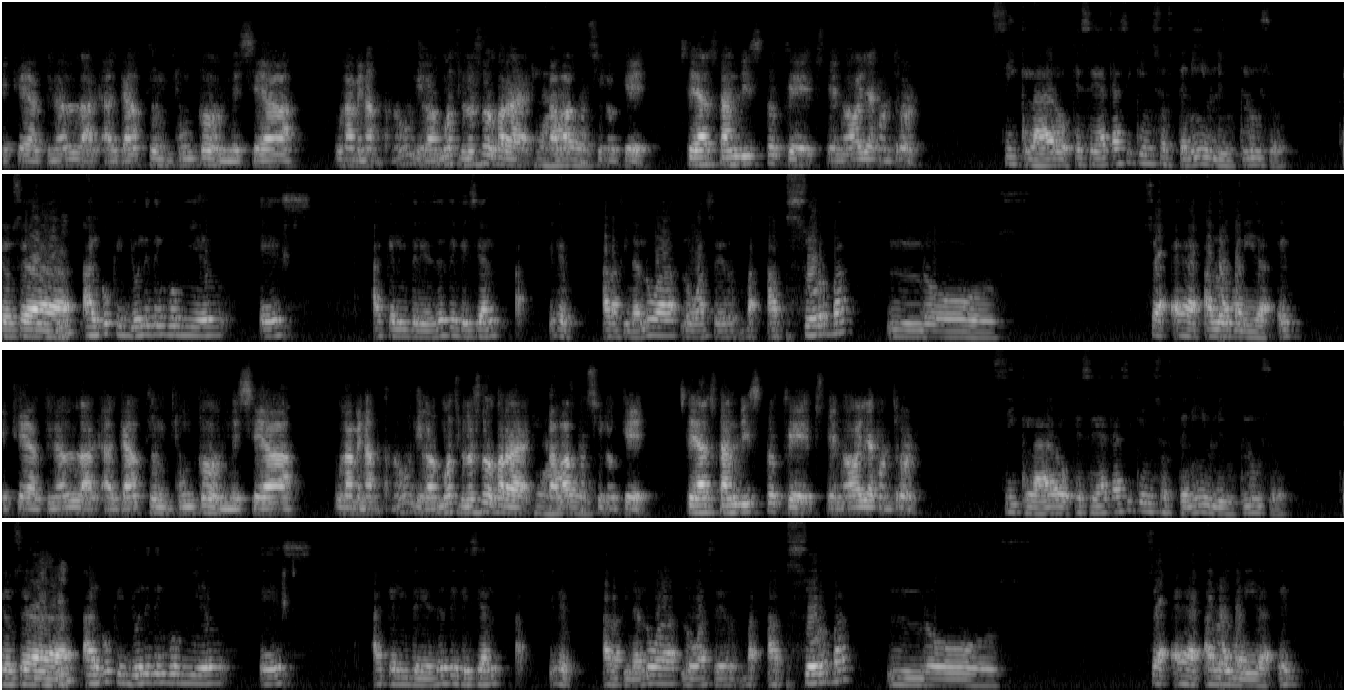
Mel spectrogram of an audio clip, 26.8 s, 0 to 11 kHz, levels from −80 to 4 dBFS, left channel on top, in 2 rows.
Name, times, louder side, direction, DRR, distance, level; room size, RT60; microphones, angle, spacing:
voice 1, 0.0-2.9 3.3-6.4 6.8-9.1 13.7-14.1, right 3 dB, 80° right, 1.0 m, -29 dB
voice 2, 5.3-5.9 10.0-12.8 13.4-15.7 16.0-16.3 17.1-18.4 18.9-19.1 19.4-21.9 22.3-23.4 24.9-26.4, equal, 45° left, 2.0 m, -31 dB
5.0 x 2.8 x 2.3 m
head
